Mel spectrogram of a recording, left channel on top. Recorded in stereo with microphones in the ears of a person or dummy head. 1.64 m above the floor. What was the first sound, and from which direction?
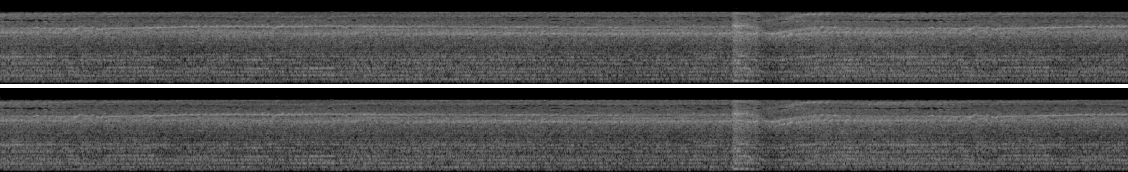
A drone, 5° left (ahead or behind).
